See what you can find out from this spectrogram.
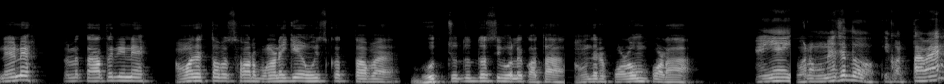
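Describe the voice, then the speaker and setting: At a fairly quick pace, a man performs a cartoonish character voice with a fairly high pitch, in a very clean recording with a silent background. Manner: bossy, gruff.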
